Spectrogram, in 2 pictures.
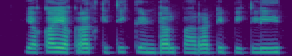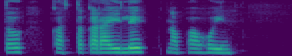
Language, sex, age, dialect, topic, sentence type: Marathi, female, 25-30, Varhadi, agriculture, question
